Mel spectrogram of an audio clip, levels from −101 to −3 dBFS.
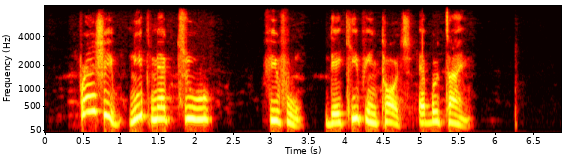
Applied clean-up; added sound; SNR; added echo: none; none; none; none.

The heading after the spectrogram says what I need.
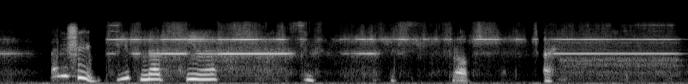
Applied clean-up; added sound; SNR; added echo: neural diffusion model UNIVERSE++.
